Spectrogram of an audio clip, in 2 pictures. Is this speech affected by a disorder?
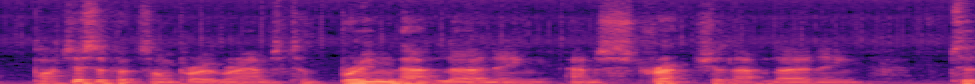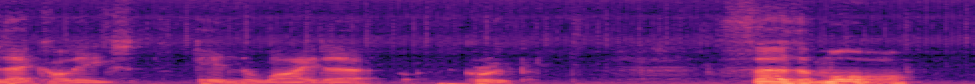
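No.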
